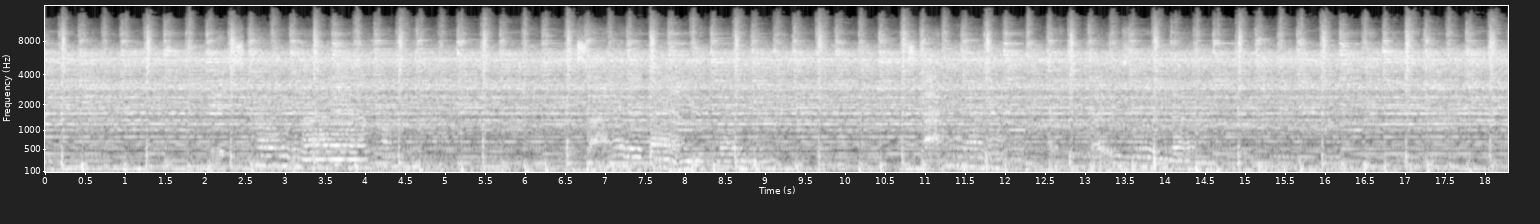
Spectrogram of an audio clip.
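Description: Indie rock song playing: electric guitars over a steady drum beat, with gliding guitar lines.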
